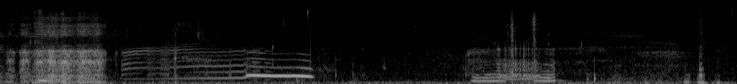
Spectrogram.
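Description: A raccoon dog gives a short run of animal calls: a harsh, noisy burst, then a drawn-out whining, rising tone, and after a pause a shorter raspy call, fairly loud.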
